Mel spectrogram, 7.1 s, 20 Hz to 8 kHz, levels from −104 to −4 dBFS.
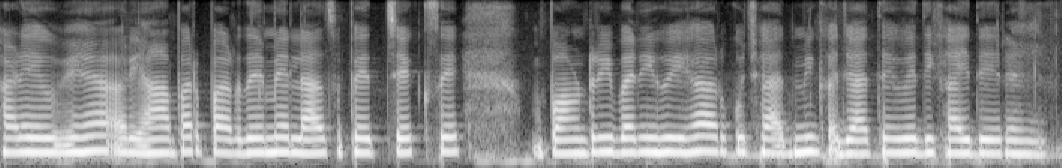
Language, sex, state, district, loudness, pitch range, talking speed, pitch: Hindi, female, Chandigarh, Chandigarh, -12 LUFS, 205-220 Hz, 220 wpm, 215 Hz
